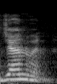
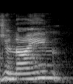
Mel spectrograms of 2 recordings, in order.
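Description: First: The ending sounds like 'in'. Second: The ending sounds like 'wine'. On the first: The speaker calls it right. "It is" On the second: The speaker calls it wrong. "It is not"

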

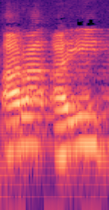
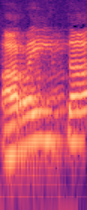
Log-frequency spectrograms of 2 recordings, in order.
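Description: First: A glottal catch separates the syllables. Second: The syllables run together with no glottal catch. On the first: The speaker calls it right. "ഹംസ അവിടെ ഉച്ചരിക്കണം" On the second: The speaker calls it wrong. "അറൈത എന്ന് പറയരുത്"

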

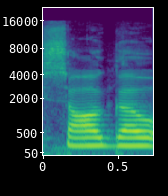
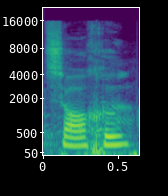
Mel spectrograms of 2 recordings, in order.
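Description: First: The middle consonant is a hard g. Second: The middle consonant is a throaty kh. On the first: "In English, you might say sago" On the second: "We pronounce the G as a kh"

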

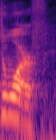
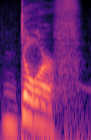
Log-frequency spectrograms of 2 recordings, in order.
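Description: First: The word starts with a dw sound. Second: The word starts with a plain d sound. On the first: The speaker calls it wrong. "not Dwarf" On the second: The speaker calls it right. "D-O-R-F, Dwarf"

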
